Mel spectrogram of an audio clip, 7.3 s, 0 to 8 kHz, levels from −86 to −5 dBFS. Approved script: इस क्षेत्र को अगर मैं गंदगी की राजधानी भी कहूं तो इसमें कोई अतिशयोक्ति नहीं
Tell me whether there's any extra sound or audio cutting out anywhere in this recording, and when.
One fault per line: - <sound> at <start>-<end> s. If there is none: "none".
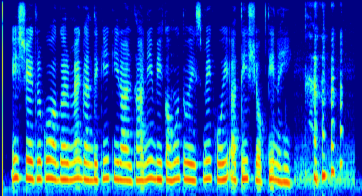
- laugh at 6.1-6.9 s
